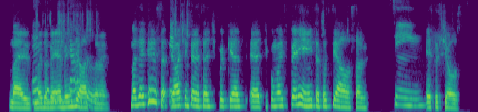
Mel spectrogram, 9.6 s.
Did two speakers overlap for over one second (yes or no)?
yes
